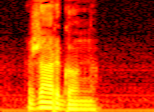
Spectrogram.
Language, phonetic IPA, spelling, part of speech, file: Polish, [ˈʒarɡɔ̃n], żargon, noun, Pl-żargon.ogg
